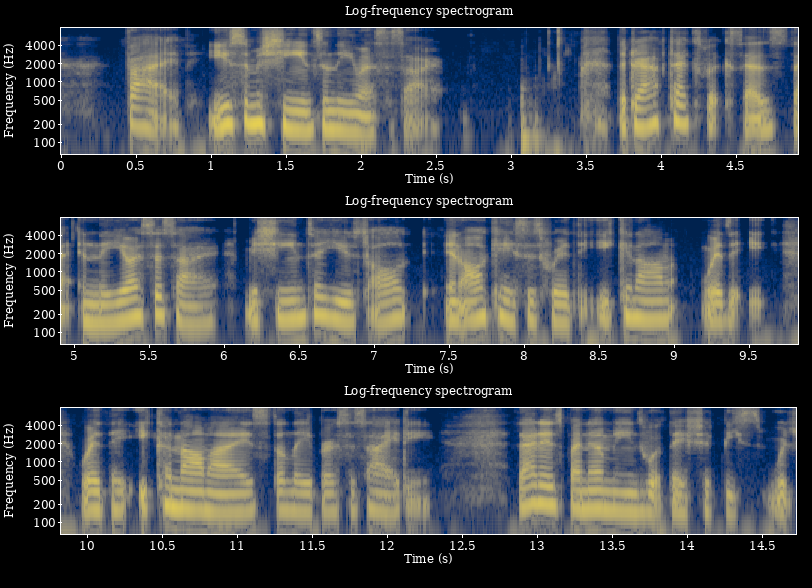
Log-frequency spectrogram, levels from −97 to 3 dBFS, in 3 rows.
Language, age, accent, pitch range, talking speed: English, 20-39, American, 155-190 Hz, 145 wpm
